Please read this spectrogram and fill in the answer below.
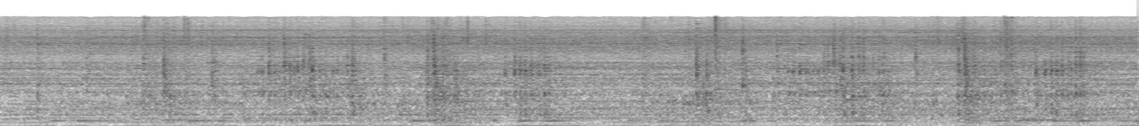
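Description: Power-driven platen letterpress running, its flywheel turning and roller arms carrying the ink rollers up and down over the type in a steady, repeating mechanical clatter with sharp clicks. The press is only inking up, not yet printing.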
